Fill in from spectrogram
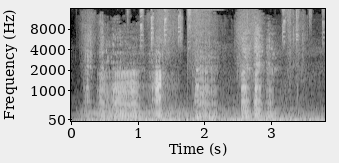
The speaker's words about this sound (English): Was that a dog growling?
